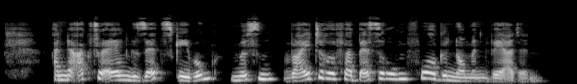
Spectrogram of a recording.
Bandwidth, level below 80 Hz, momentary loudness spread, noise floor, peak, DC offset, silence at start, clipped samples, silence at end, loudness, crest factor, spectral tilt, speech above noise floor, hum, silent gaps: 9.6 kHz; -64 dBFS; 6 LU; -37 dBFS; -2 dBFS; under 0.1%; 0.05 s; under 0.1%; 0.4 s; -15 LUFS; 12 dB; -3.5 dB/octave; 23 dB; none; none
